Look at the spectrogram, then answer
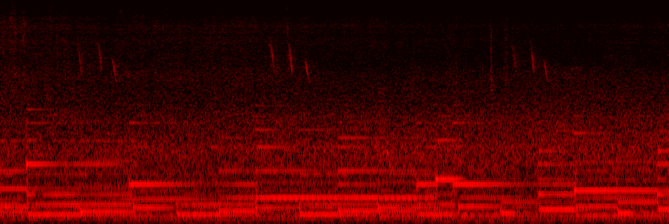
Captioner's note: grasses blow in wind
